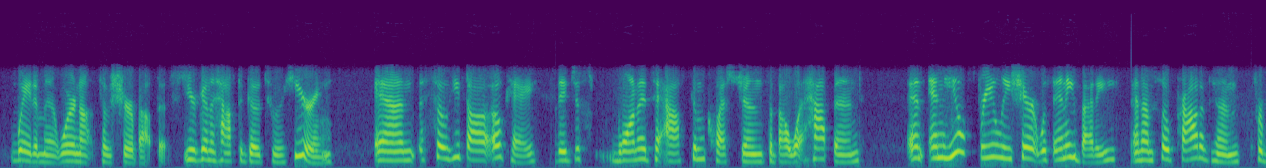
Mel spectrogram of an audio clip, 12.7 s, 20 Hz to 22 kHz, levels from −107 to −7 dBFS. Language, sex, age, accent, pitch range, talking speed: English, female, 40-59, American, 185-235 Hz, 225 wpm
